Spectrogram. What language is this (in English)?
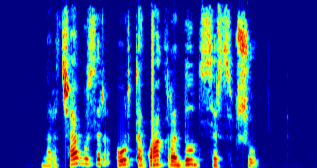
Abkhazian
